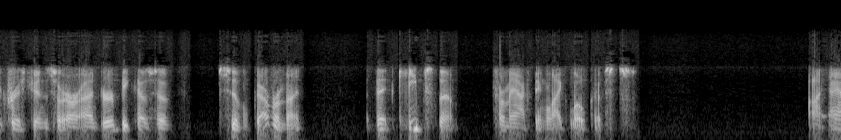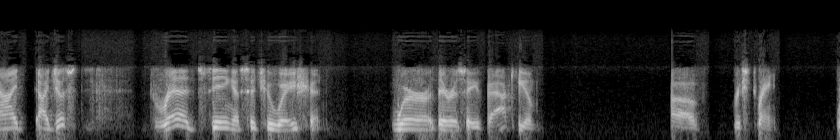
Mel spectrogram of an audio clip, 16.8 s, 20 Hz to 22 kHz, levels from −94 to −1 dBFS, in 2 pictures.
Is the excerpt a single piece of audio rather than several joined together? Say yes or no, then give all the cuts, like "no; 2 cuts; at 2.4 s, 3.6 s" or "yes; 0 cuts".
yes; 0 cuts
